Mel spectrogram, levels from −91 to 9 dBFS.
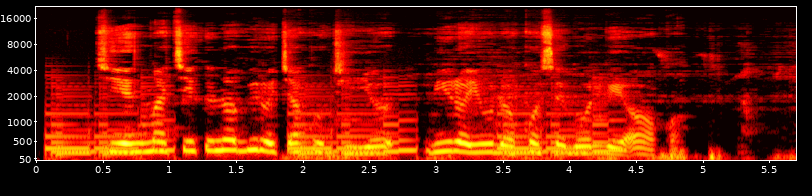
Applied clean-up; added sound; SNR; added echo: none; Guitar; 7 dB; none.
